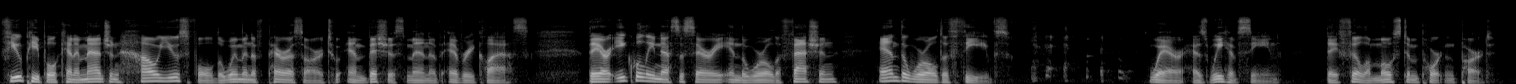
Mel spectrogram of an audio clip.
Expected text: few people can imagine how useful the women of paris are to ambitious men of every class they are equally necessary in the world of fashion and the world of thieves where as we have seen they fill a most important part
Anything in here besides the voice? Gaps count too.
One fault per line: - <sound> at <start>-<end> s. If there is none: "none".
- cough at 10.3-11.4 s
